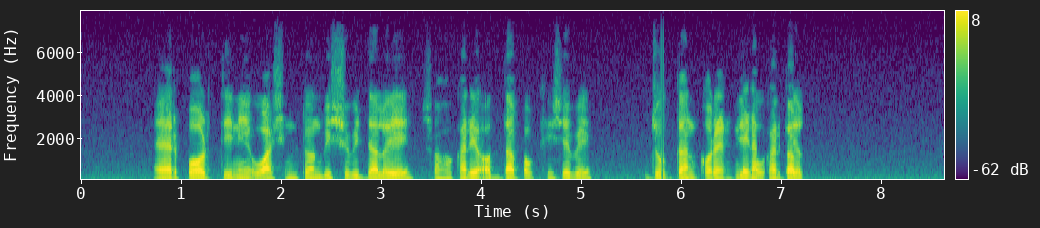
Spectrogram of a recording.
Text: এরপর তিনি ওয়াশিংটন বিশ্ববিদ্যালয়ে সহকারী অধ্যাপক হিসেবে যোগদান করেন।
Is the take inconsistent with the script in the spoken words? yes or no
yes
